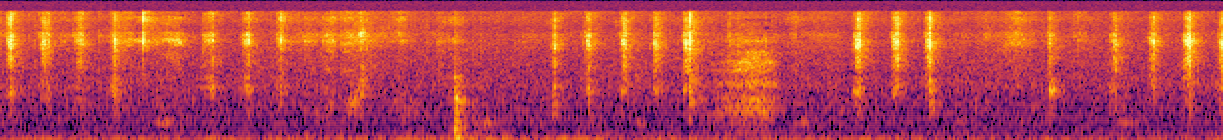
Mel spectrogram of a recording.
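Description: Very faint, scattered small clicks and paper rustles: die-cut cardstock poinsettia petals being handled and dabbed with ink from a sponge dauber, with one slightly stronger tap about three seconds in.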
